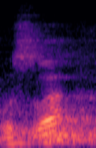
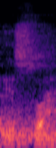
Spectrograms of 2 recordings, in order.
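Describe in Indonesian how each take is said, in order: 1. Vokal pertama adalah bunyi 'u'. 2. Vokal pertama adalah bunyi 'i'. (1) "boleh dibaca uswah" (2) "boleh dibaca iswah"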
